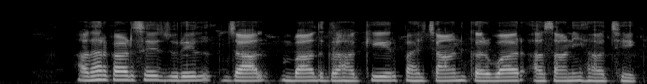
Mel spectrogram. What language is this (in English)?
Magahi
